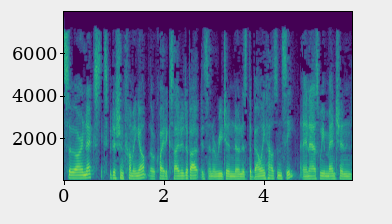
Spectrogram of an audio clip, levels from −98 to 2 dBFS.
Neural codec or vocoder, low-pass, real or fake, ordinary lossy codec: codec, 16 kHz, 1 kbps, X-Codec, WavLM features, trained on Multilingual LibriSpeech; 7.2 kHz; fake; MP3, 32 kbps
